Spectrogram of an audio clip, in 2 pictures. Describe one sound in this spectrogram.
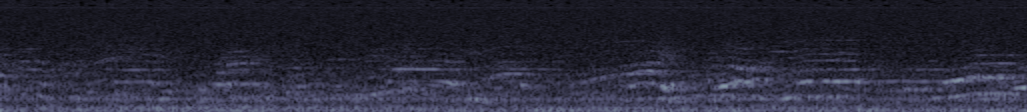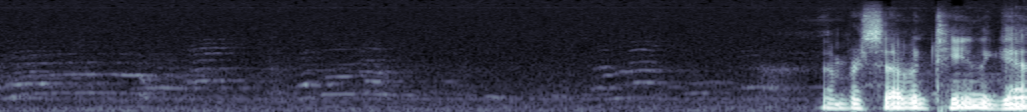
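Players call out faintly across an open field.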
